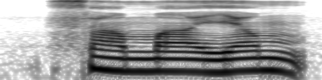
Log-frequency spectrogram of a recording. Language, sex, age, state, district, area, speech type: Telugu, male, 18-30, Andhra Pradesh, Eluru, urban, read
